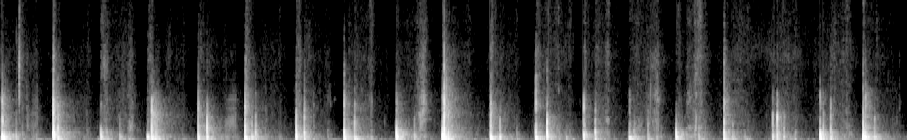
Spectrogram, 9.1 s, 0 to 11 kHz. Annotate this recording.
Sound effects > Human sounds and actions
footsteps, fast walk, hardwood01
Recorded with rode nt1
foley, footsteps, hardwood, nt1, Recorded, rode, walk, walking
